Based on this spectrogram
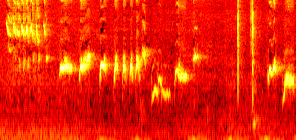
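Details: White-rumped shama lure song, emotional in style, meant to draw out a bird's full repertoire: bright repeated whistled notes in a quick rhythm, a few lower slurred phrases and sharp clicks between them.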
